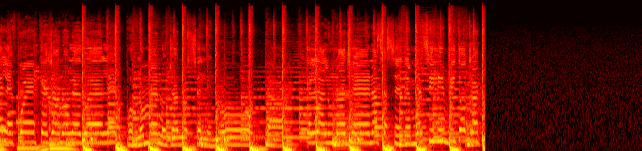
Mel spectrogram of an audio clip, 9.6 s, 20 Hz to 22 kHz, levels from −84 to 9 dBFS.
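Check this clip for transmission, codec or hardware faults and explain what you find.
One fault is present. Audio dropout to a faint residue, from 7.27 s to the end: the signal likely broke off while the path stayed live, so it cuts abruptly to hiss roughly 40 dB down.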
